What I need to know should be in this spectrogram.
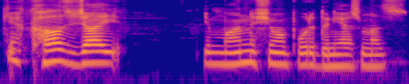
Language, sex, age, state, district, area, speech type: Kashmiri, male, 18-30, Jammu and Kashmir, Ganderbal, rural, spontaneous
